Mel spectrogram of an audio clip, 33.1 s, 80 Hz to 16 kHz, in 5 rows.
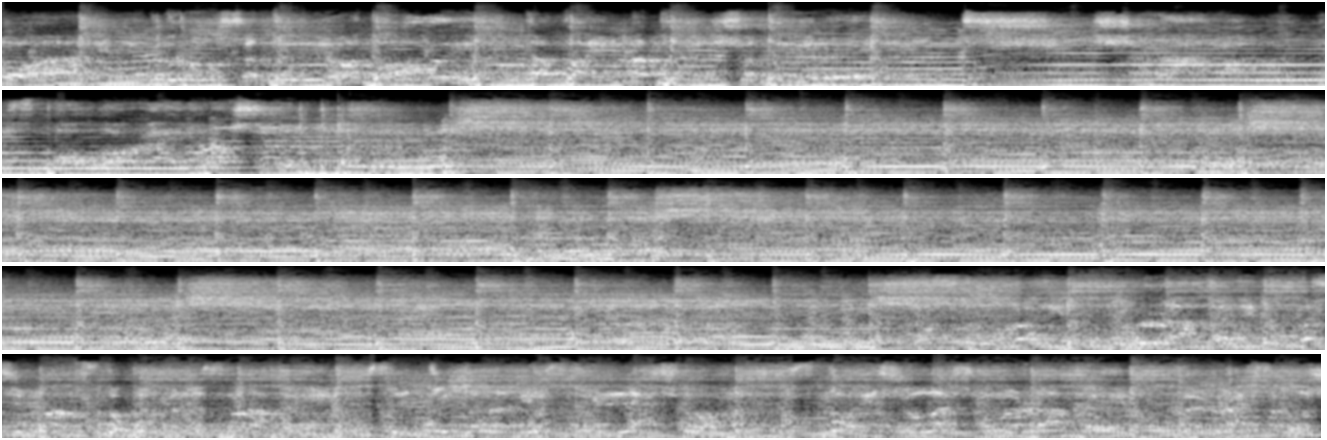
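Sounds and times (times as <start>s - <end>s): drum kit fast beat: 0.0s - 5.9s, 6.9s - 33.0s
electric guitars: 0.0s - 33.0s.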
